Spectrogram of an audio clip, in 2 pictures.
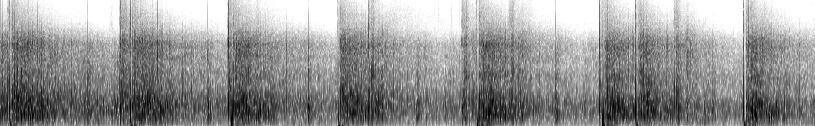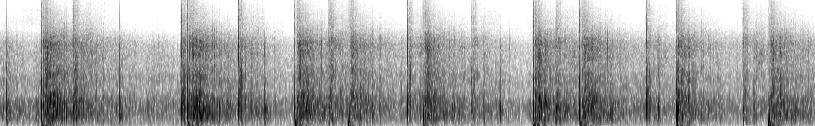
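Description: Fireworks crackle and fizz after each burst.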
